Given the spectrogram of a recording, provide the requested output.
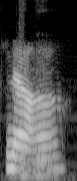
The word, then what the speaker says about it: debut: so you don't pronounce a T, right? So, debut.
